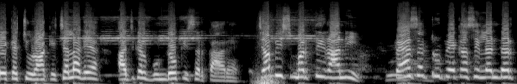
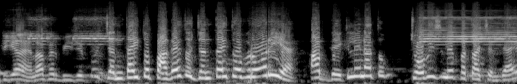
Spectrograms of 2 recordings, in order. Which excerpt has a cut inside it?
first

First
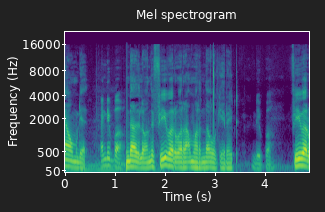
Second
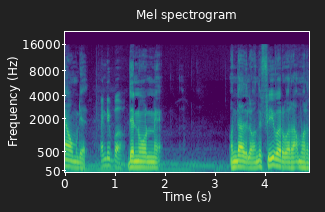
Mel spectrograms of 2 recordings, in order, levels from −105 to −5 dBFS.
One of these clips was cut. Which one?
first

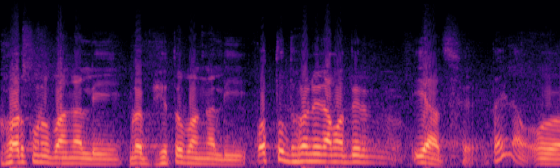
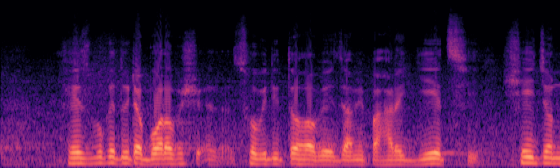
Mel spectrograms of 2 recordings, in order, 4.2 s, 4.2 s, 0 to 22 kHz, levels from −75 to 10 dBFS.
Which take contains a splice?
first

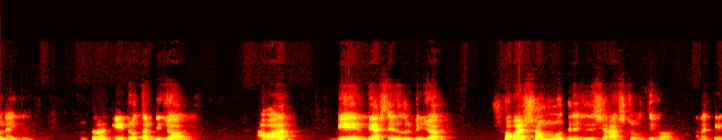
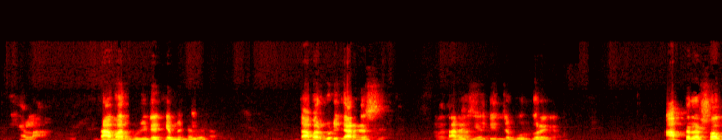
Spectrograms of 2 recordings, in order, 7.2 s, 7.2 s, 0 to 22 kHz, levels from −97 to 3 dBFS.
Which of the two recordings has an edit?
second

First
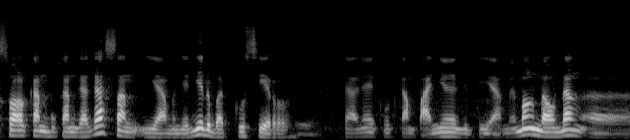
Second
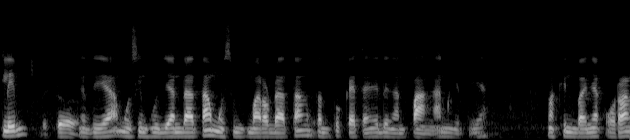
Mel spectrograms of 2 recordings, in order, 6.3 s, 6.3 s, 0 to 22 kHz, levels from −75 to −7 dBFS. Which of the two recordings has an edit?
first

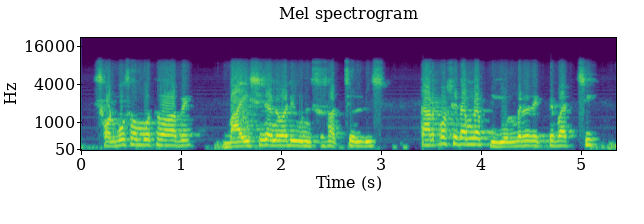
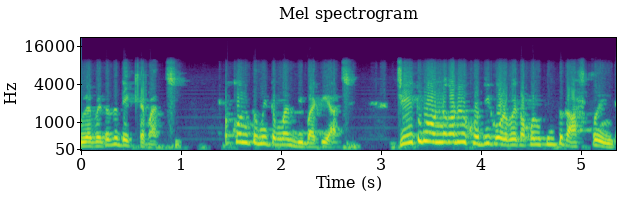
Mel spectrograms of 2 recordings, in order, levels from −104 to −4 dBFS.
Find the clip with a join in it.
second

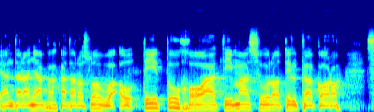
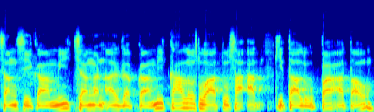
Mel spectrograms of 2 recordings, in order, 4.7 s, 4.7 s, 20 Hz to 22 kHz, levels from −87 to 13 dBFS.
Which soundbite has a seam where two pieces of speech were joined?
second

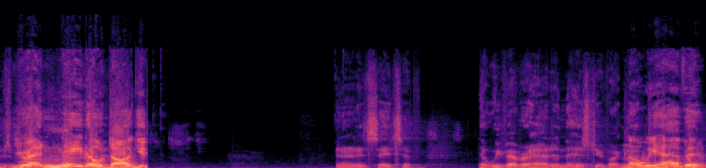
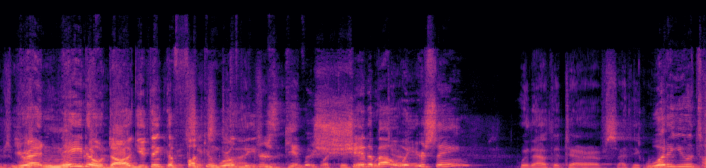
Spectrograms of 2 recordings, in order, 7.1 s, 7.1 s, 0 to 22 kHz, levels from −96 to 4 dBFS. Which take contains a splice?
second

